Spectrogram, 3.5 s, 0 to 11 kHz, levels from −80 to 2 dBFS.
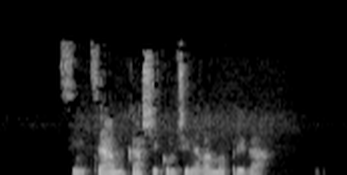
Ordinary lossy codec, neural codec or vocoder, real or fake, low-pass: MP3, 32 kbps; none; real; 9.9 kHz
